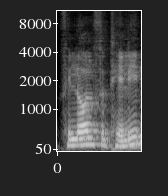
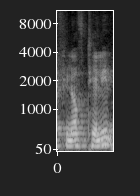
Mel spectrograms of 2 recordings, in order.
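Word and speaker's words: phenolphthalein: इसको फिनोल्फथेलिन या फिनोल्फथेलिन ऐसे भी इसका जो प्रोनाउंसिएशन जो है वो किया जाता है, तो आप अपने सुविधा के अनुसार इसका उच्चारण जो है वो कर सकते हैं।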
